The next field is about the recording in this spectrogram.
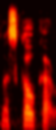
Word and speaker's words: Muskoka: Muskoa? I don't know if I'm saying that right. Yeah, it is Muskoka, right? So it was just written wrong there, but and they are an apostolic hub in Ontario, and they had to make choices during this last episode.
